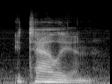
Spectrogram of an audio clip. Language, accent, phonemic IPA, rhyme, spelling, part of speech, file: English, General American, /ɪˈtæl.jən/, -æljən, Italian, adjective / noun / proper noun, En-us-Italian.ogg
- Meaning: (adjective) 1. Pertaining to Italy 2. Pertaining to its people or their cultures 3. Pertaining to their language 4. Using an italic style; italic; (noun) A person from Italy or of Italian descent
